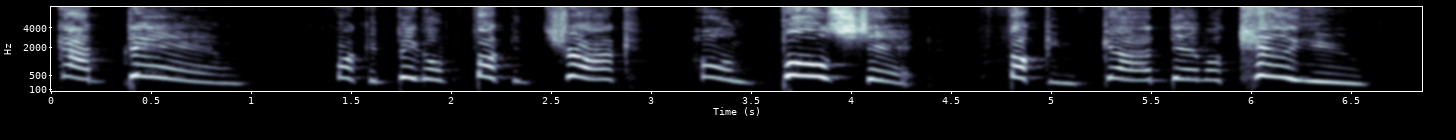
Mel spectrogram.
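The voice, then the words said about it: Imitates another person's voice. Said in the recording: “do my Jim Cornette impression”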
